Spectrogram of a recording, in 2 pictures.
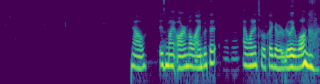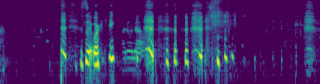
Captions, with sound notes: Now, is my arm aligned with it? I want it to look like a really long arm. Is it working? I don't know. (laughing)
